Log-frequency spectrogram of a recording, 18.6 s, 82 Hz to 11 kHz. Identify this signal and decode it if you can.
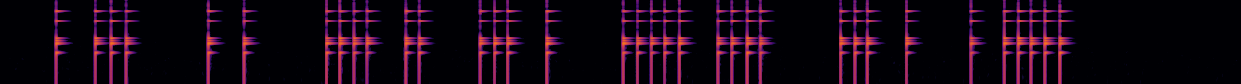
Tap code, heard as taps on a metal pipe, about 5 knocks a second. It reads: CARLYLE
